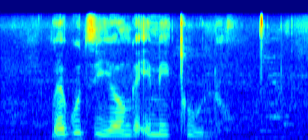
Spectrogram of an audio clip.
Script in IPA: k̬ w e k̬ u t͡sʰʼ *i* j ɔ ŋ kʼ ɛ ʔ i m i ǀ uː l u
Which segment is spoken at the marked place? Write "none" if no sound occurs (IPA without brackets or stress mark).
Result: i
